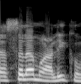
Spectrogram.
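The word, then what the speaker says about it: السلام عليكم: আমরা সালামটা কিন্তু সঠিক ভাবে দিতেই পারি না আসসালামু আলাইকুম আর কিভাবে যেন আমরা এ একজন একেক ভাবে বলি আমি সঠিকভাবে ওইভাবে বলতে পারতেছি না তো আপনারা চেষ্টা করবেন সঠিক ভাবে সালামটা দিতে আসসালামু আলাইকুম আপনার উপর শান্তি বর্ষিত হোক সেটাকে যদি আমরা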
